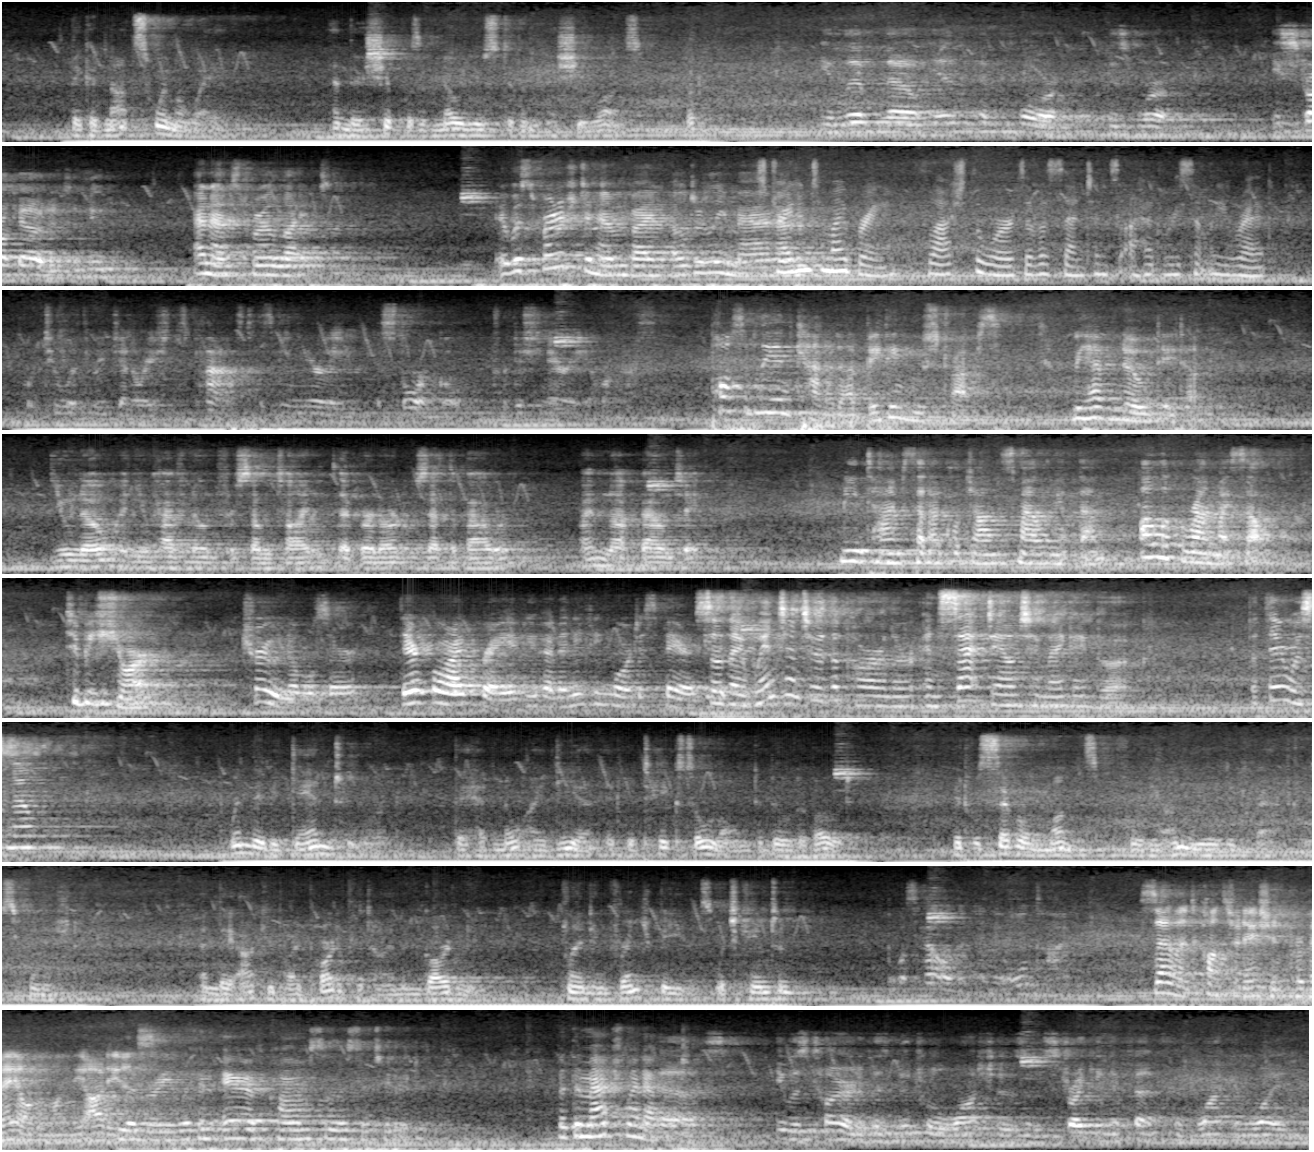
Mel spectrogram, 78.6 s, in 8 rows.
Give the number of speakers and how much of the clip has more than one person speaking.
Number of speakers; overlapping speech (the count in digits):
10, about 2%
